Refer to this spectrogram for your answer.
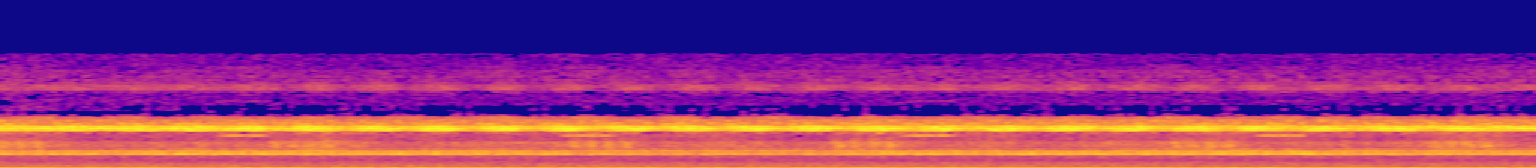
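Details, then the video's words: Forest crickets at night in summer, a ceaseless high shimmering trill with faint rhythmic pulsing, roughly two pulses per second, over a soft low ambient drone. "Relaxing Cricket Sounds For Sleep"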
